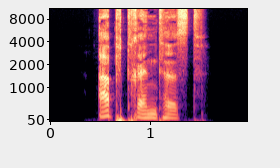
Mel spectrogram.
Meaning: inflection of abtrennen: 1. second-person singular dependent preterite 2. second-person singular dependent subjunctive II
- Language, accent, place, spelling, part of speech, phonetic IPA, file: German, Germany, Berlin, abtrenntest, verb, [ˈapˌtʁɛntəst], De-abtrenntest.ogg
